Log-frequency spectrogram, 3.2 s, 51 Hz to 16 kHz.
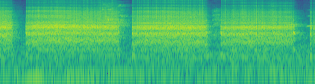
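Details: Hand-tame, domestically bred blue-eyed cockatoo chick, recorded 14 September 2019, giving three long, harsh, rasping screeches, each about a second long, separated by brief silent breaks.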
